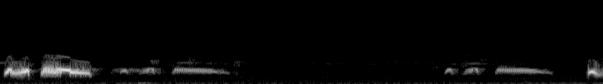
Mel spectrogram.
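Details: Native-style spotted dove lure call intended to make other doves coo fast. A loud rising-then-falling coo pair opens, followed by gentler trailing coos. After a pause, another soft coo series and the start of a further loud phrase are heard.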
